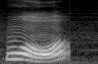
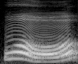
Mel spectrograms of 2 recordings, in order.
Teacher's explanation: Este diacrítico nos dice que el tono es alto, bajo, alto.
